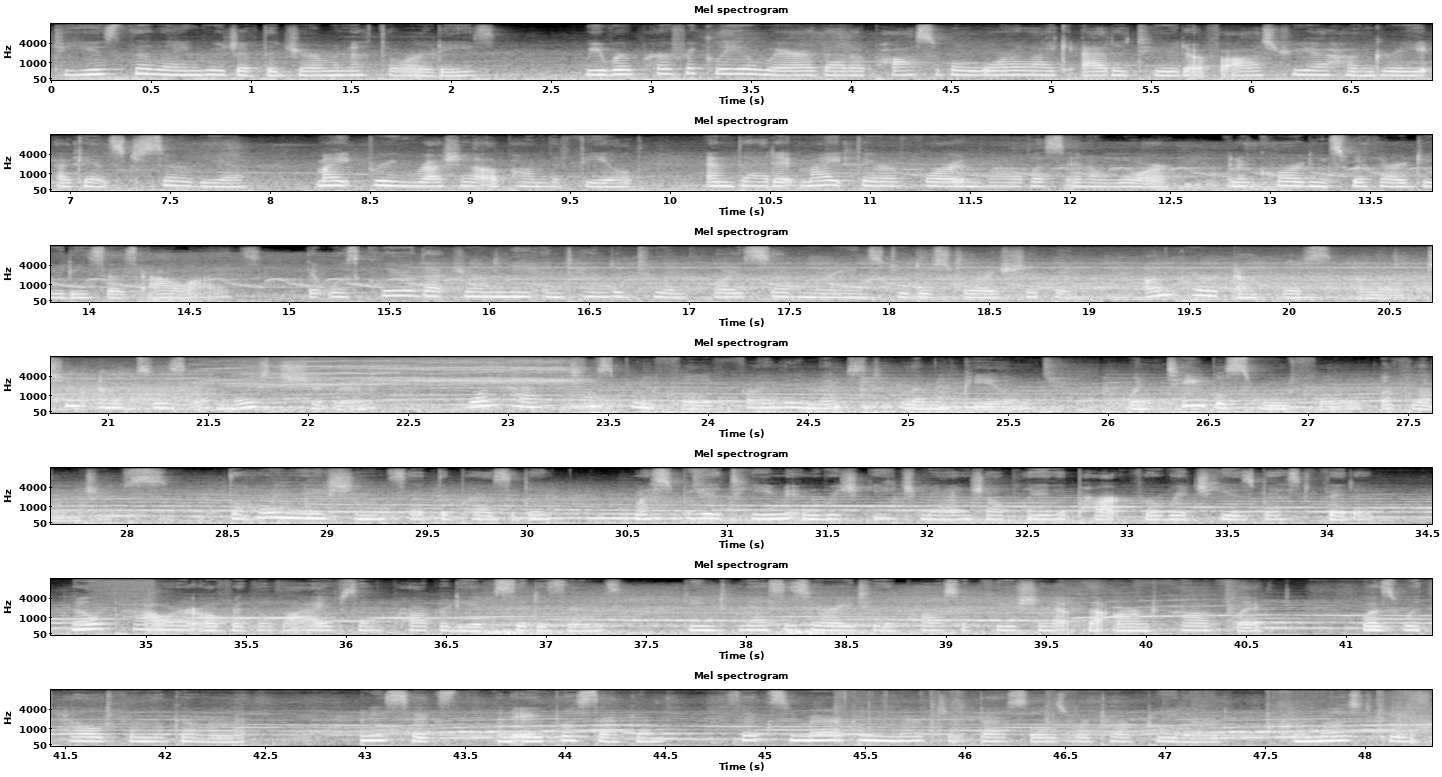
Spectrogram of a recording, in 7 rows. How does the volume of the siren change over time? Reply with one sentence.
The volume of the siren goes up.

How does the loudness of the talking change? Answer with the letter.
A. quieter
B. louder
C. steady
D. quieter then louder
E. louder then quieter
C.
